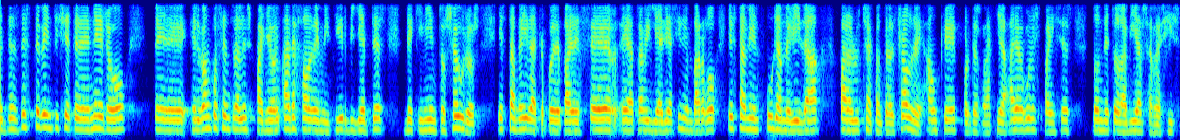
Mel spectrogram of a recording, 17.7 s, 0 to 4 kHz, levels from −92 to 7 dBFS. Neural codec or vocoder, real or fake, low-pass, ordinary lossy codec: codec, 16 kHz, 2 kbps, FreqCodec, smaller model; fake; 3.6 kHz; none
